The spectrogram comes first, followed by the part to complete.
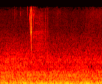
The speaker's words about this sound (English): So I'm uh, driving away from Killeen, where I left it.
